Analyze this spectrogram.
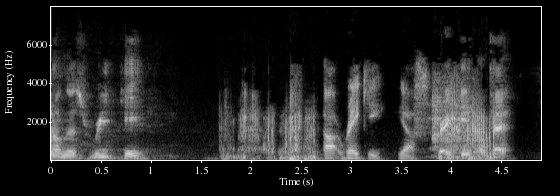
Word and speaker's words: Reiki: to study uh oh correct me on the pronunciation on this reiki uh Reiki yes Raiki okay uh yeah you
